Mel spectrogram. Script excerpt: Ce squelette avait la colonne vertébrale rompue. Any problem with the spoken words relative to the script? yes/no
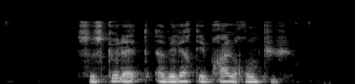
yes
